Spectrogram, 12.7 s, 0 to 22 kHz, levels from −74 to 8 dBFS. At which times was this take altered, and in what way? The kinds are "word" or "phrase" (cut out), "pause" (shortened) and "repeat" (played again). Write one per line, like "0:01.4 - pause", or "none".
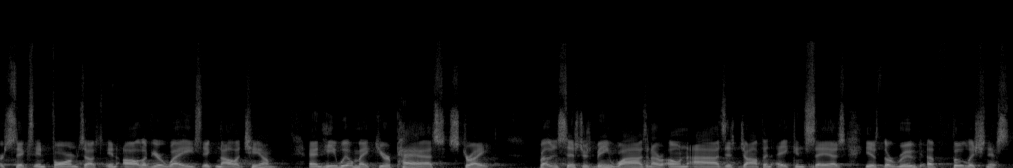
none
